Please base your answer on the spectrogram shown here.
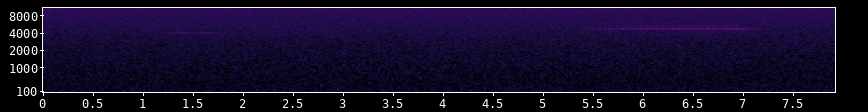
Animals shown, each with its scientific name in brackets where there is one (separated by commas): Dark-eyed Junco (Junco hyemalis), Black-throated Green Warbler (Setophaga virens)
